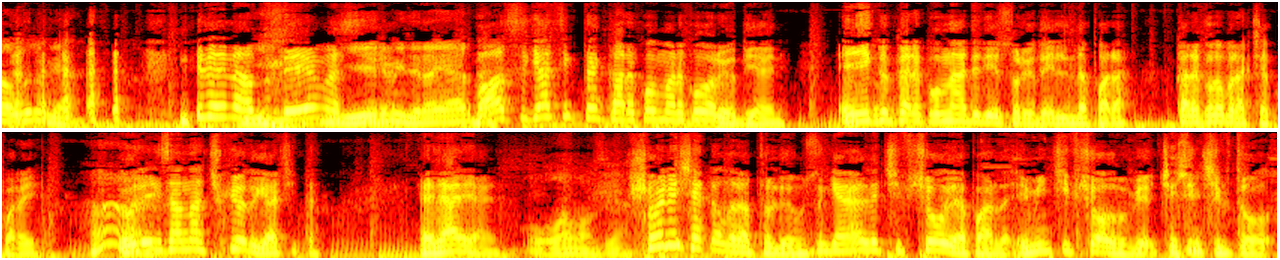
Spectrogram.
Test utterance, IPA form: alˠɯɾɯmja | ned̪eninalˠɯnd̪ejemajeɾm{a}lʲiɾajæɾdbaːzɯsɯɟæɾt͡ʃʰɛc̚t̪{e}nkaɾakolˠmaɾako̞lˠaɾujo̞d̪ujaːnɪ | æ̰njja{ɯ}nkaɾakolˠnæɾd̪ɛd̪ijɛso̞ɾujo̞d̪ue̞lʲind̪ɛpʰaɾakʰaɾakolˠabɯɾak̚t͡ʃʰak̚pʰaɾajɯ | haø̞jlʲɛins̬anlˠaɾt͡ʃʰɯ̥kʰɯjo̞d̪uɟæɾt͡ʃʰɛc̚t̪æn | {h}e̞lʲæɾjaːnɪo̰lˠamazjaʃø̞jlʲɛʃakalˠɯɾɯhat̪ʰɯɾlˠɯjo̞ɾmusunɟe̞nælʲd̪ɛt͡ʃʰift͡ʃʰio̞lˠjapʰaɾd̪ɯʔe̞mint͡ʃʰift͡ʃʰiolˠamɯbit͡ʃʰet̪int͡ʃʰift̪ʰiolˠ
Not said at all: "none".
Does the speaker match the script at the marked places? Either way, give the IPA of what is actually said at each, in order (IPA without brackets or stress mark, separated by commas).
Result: i, æ, ɯ, h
